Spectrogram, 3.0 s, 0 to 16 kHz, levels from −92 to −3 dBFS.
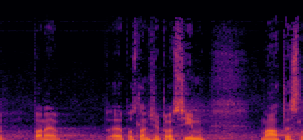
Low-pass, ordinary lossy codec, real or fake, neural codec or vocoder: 14.4 kHz; MP3, 64 kbps; real; none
